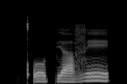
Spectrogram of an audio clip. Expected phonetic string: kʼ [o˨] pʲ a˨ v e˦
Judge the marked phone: correct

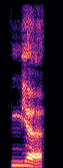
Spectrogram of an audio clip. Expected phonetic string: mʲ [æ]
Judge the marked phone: incorrect: ɜ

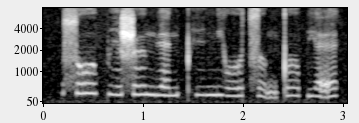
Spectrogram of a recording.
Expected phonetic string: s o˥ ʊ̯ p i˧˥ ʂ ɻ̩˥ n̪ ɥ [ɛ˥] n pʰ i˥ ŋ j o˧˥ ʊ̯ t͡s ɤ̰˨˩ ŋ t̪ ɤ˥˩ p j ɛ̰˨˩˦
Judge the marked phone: incorrect: ɛ˧˥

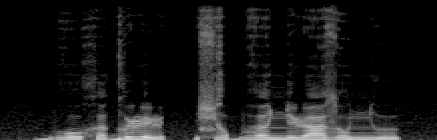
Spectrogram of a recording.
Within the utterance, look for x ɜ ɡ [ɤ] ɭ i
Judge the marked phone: incorrect: ɯ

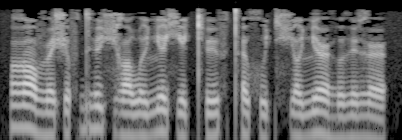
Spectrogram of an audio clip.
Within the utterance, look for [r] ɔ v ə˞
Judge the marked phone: incorrect: ɣ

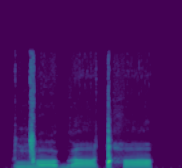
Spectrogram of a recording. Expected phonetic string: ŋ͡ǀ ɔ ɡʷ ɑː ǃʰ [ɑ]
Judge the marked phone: correct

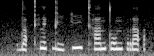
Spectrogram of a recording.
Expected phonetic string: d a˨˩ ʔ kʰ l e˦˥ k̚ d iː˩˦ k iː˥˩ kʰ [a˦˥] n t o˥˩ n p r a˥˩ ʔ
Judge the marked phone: correct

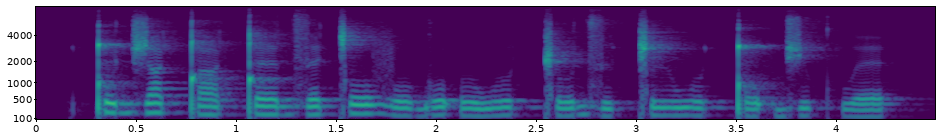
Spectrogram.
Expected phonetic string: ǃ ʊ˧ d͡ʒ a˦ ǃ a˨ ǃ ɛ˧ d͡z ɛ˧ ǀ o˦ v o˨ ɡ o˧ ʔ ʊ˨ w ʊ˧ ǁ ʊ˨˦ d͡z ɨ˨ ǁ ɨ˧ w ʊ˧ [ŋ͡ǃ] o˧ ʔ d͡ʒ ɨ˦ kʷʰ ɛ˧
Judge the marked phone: incorrect: ǃ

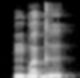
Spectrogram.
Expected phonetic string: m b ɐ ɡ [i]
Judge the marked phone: incorrect: ɨ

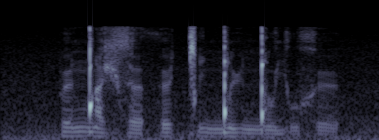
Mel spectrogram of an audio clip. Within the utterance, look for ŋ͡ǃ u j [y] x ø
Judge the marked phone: incorrect: u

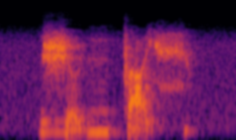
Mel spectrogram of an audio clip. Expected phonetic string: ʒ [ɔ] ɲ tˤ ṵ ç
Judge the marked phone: incorrect: ɔ̰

